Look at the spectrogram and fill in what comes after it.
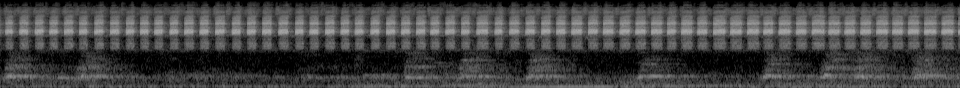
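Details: Cicadas on a summer morning keep up a high, shrill, rapidly pulsing drone that never lets up.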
